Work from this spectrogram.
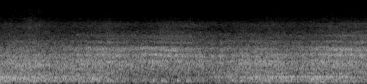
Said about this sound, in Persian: فکر کنم قطار نگار رسید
